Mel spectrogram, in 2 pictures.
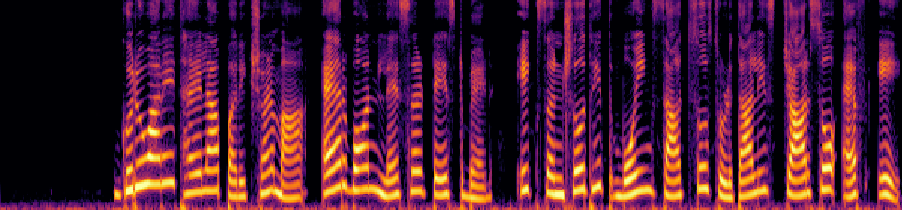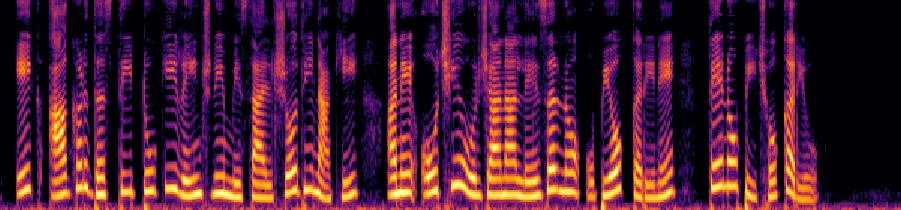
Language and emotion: Gujarati, neutral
